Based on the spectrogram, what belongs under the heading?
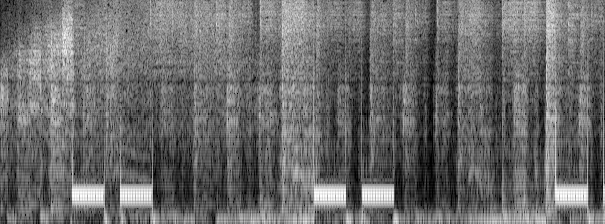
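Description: A telephone ringback tone, from a morning radio show calling a listener to wake her, repeats in paired bursts, three cycles of two short tones with pauses between, over background music, and the call goes unanswered.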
